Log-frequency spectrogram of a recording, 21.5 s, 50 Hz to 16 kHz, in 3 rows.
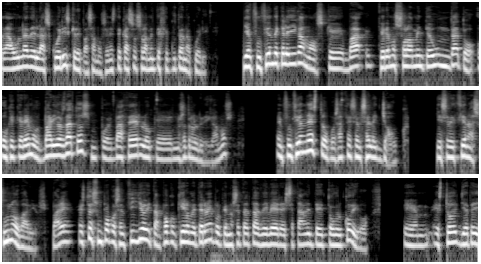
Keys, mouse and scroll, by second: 3.0-3.6 typing, 8.7-13.5 typing.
